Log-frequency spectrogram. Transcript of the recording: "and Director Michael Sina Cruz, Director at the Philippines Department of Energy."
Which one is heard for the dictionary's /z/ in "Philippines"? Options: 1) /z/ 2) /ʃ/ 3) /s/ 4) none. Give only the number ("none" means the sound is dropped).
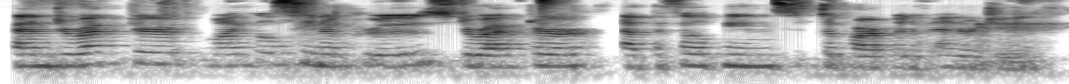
1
